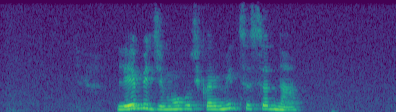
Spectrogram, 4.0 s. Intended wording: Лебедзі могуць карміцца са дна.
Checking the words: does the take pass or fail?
pass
